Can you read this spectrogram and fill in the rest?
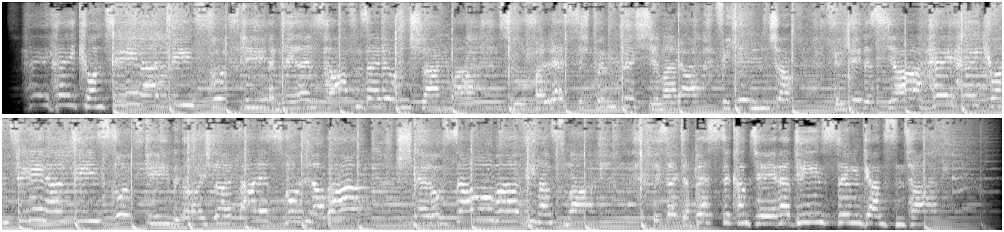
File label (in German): radiospot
